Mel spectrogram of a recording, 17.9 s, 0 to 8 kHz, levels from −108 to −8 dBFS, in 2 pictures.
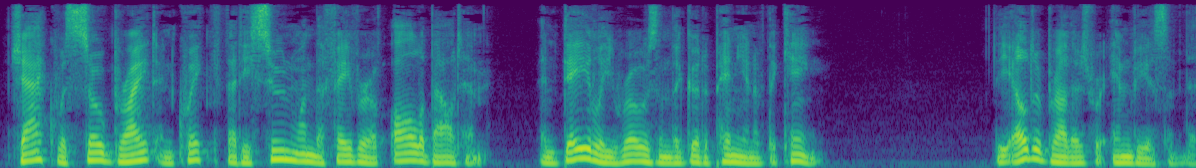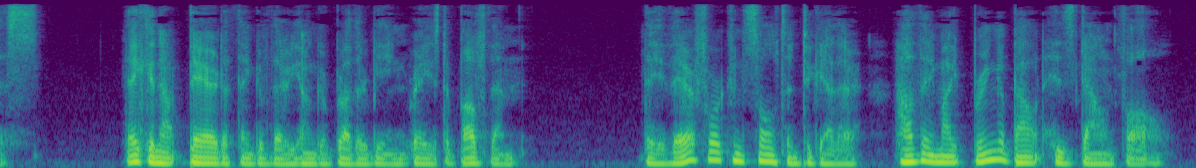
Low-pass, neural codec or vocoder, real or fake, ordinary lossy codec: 7.2 kHz; none; real; MP3, 48 kbps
